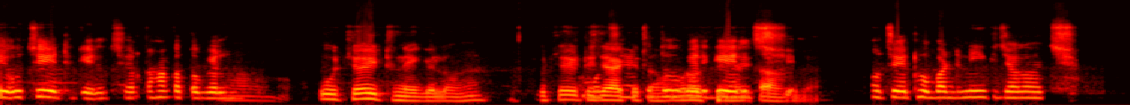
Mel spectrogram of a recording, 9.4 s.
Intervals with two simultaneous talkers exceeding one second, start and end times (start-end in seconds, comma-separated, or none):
4.8-6.6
